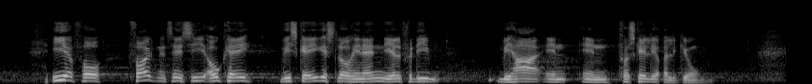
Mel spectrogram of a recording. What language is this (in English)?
Danish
